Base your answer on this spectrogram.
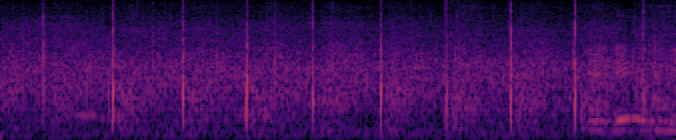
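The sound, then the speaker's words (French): A church audience clapping in unison, ten sharp, evenly spaced claps in a brisk steady rhythm, fairly faint over a low murmur of the room. “Et l'église s'est levée pour juste acclamer la déclaration de son assistant.”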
